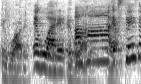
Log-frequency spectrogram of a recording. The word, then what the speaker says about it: Egware: It's the so it's not Egwa, Okay. it's Egg. We So got it. you have to put the pizzazz in it, so it's Egg to make it Egware.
